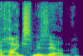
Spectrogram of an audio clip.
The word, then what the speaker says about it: Rijksmuseum: Alors il y a le Rijksmuseum.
